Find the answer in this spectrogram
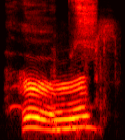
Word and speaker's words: herbs: When they say herbs, right? Exactly. There's a fucking H in it.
